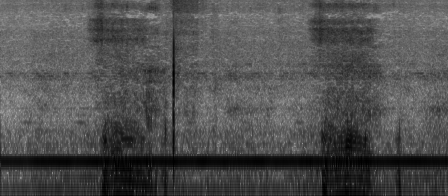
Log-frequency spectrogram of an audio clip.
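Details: Labrador puppy snoring in her sleep: two soft rattling snores over a steady background hum, ordinary sleep snoring.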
